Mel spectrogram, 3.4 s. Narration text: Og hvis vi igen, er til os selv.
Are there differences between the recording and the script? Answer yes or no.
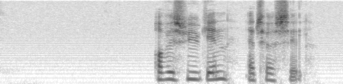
no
